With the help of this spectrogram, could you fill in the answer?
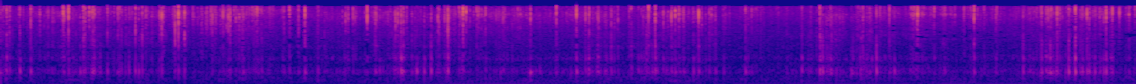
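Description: A silver pen tip scratches and taps quickly across the rainbow sequin cover of a medium hardcover notebook lying flat. The result is a dense run of dry, crinkly clicks and rustles, bright and high-pitched with almost no low end, each tick dying away instantly.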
